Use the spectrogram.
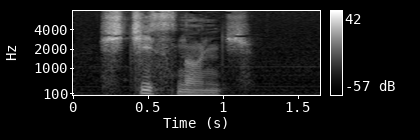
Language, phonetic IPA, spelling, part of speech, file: Polish, [ˈɕt͡ɕisnɔ̃ɲt͡ɕ], ścisnąć, verb, Pl-ścisnąć.ogg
